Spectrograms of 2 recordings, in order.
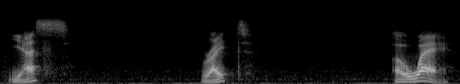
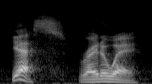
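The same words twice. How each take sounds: First: Very slow, long gaps between words; spaced-out language-drill reply. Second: Connected reply with a raised, punched opening; ready answer. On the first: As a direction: give each word separately for a learner. Teacher repeats it word by word. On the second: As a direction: answer promptly, pitched up and louder. Teacher gives whole answer first. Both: Shown as a demonstration.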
